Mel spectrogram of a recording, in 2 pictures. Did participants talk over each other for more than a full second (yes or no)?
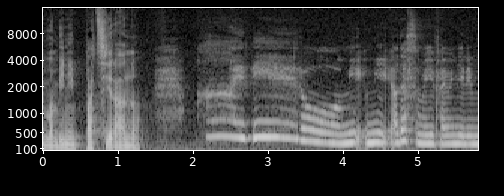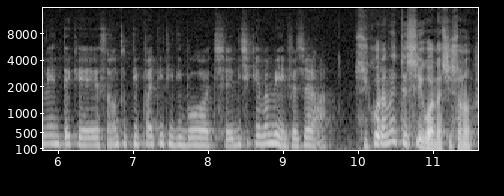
no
